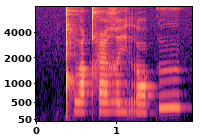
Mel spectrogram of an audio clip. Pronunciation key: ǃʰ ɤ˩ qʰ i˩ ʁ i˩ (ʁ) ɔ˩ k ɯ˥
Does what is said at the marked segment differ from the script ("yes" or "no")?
yes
